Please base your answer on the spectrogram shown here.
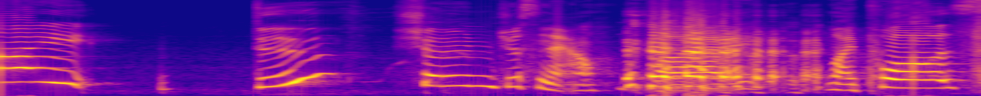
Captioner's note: group laughs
